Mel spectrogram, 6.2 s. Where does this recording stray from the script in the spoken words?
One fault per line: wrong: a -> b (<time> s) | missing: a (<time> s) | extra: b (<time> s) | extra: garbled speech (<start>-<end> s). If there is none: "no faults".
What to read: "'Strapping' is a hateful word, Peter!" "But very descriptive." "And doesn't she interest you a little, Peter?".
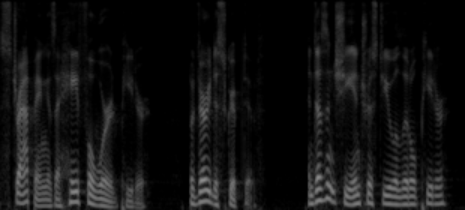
no faults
